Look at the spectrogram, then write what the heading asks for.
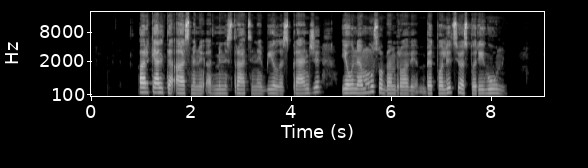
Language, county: Lithuanian, Alytus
